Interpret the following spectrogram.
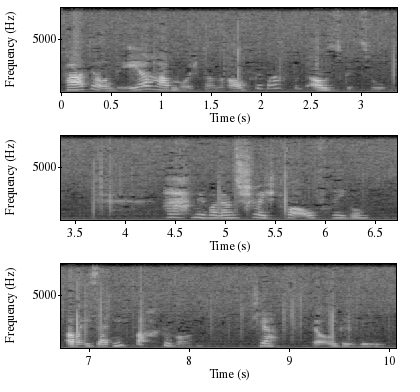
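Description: A woman's voice: a little high, animated, normal speed, natural voice, low-quality recording. An actress playing a caring mother explaining things to her children in a radio play. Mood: motherly. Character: caring mother talking to her young daughters. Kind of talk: 1970s German children's radio play acting. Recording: 1970s vinyl record, hissy.

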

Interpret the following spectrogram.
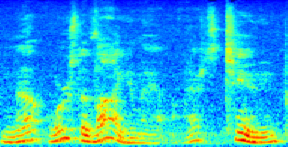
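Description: A roomy, noisy recording picks up an older man at some distance from the camera. He talks slowly and casually in short fragments, thinking aloud as he handles things at a table. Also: fairly high pitch, big pitch swings, warm tone. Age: older, around 60s. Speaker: hobbyist demonstrator testing old electronics. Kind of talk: casual, muttered hands-on demonstration. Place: indoor room at home, seated at a wooden table. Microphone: camera mic a few feet away.

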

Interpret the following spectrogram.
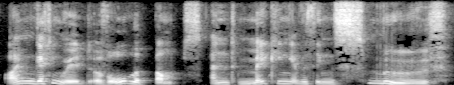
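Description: An older man voicing a showy, smooth-talking male inventor dog in a storybook reading. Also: a little high, sing-song, a little slow, warm tone, voice pushed up, exaggerated voice. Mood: proud. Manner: suave, grand, pompous. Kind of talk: storybook read-aloud.

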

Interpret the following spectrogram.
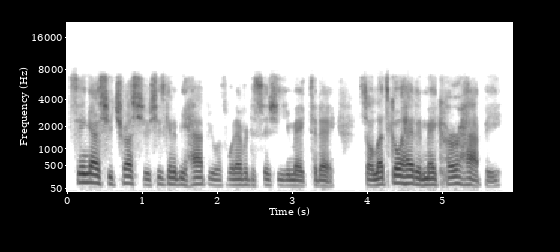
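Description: Hoarse low-voiced man, dull dry line. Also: brisk, a little mellow, dry recording. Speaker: sales trainee. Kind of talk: sales role-play. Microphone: video call.

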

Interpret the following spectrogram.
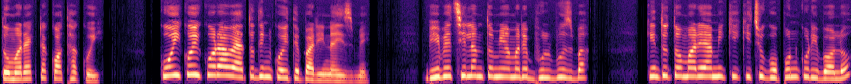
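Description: A woman's voice: high-pitched, expressive, moderate pace, darkish tone, no room sound. A woman playing a sly, self-pitying husband in an audio story, persuading in colloquial rural Bengali speech. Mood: coaxing.

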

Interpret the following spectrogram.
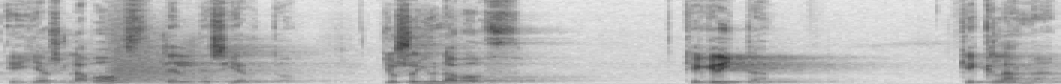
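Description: Older priest preaching in an echoing church. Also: male voice, a little high, creaky. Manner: emphatic, gestures with hands, varies loudness for emphasis. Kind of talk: reading the Gospel and preaching a homily. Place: large church, at a lectern. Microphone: gooseneck lectern mic. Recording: reverberant church hall, faint room noise.

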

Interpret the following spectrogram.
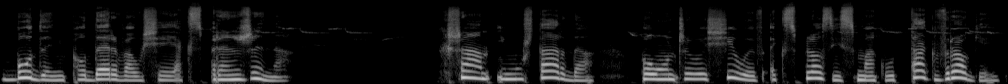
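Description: A woman narrating a children's story in an expressive, scripted storytelling style. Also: fairly high pitch, dry recording.

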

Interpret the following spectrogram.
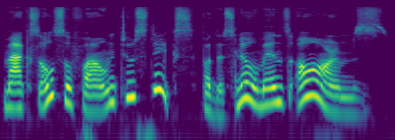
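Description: A woman's voice: medium pitch, very animated, slow, a bit bright, no room sound, clean studio sound. A woman reading scripted children's storybook narration as its author, enunciating carefully for English learners.

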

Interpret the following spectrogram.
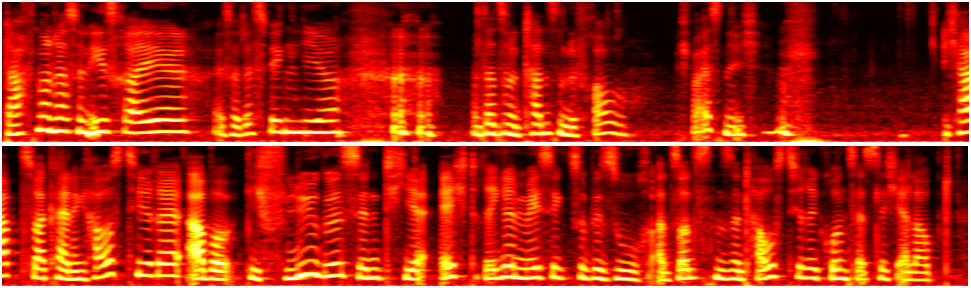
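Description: A woman in a relaxed commentary chat, reading out online listings and musing over them. Her voice has a gravelly, fry-tinged texture and sits at a moderate pitch. She keeps a casual, questioning manner, often turning to her co-host. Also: a little slow.

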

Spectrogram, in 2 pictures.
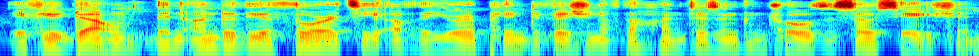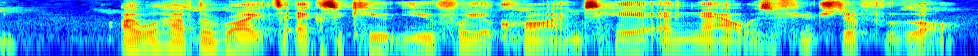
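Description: A man's voice: low voice, little pitch movement, fast talker, gravelly, slight background noise. A man playing a young student doctor with a secret life as a lawman, in an audio roleplay. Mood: stern, commanding. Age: young adult.

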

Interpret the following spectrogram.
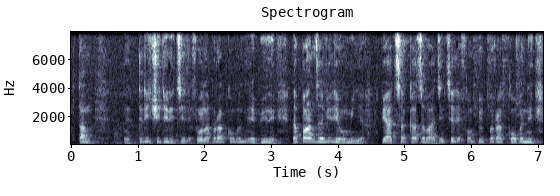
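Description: A man with a non-native Russian accent who talks haltingly, full of fillers and restarts, doing a screen-recorded shopping review. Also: medium pitch, a little mellow, a little hiss or hum. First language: not Russian.

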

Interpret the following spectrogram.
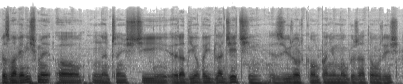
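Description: A man's voice: low voice, steady tone, a little slow, warm tone. A man interviewing guests in conversational speech in a radio studio.

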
